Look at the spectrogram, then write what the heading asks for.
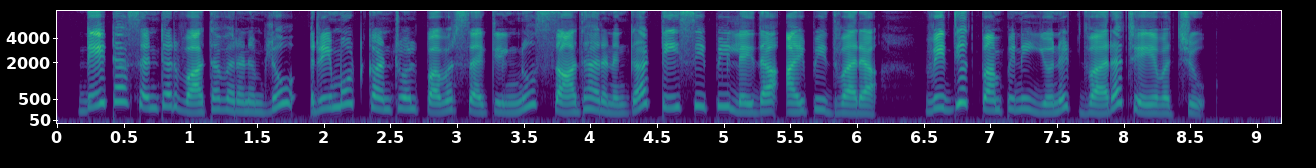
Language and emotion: Telugu, neutral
